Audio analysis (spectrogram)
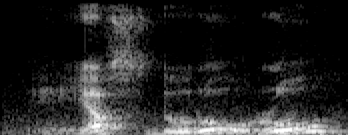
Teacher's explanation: ra itu baris depan dibaca tebal tafkhim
